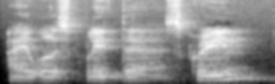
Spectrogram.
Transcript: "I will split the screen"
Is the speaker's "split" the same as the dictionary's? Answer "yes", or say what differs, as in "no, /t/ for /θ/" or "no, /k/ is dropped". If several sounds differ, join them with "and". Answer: yes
